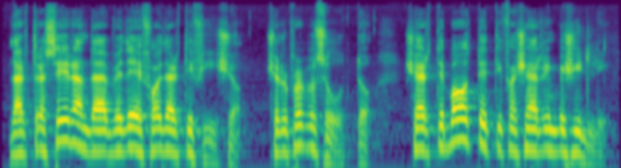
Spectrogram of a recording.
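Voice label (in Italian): "botta", vocabolario dialettale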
